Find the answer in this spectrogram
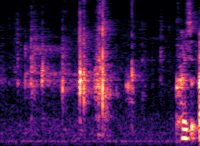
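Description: A few small, sharp clicks and ticks of handling, spread through a pause in speech, with a voice starting again near the end.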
